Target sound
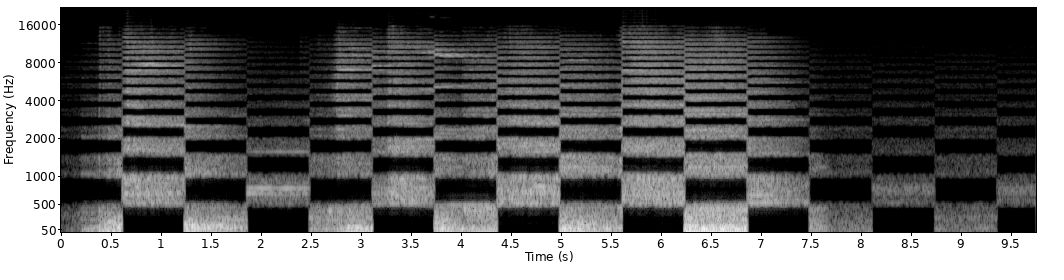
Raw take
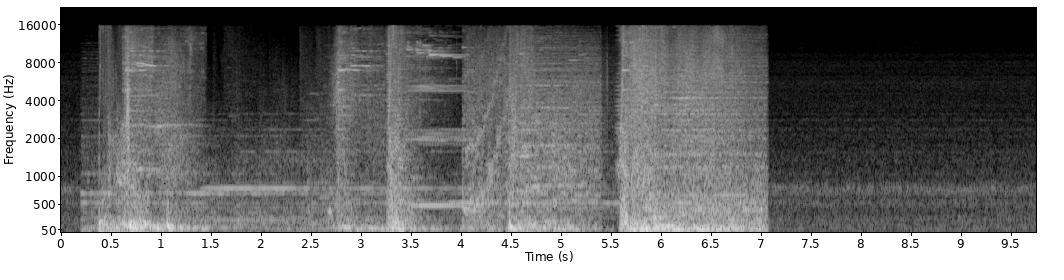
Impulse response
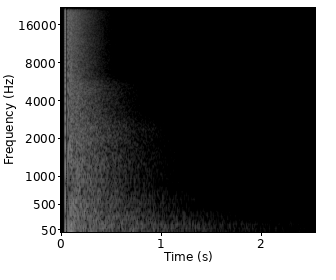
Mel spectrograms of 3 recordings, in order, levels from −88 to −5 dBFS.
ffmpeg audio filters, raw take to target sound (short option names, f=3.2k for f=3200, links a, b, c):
-filter_complex "[0:a]aeval=exprs='0.473*(cos(1*acos(clip(val(0)/0.473,-1,1)))-cos(1*PI/2))+0.0422*(cos(4*acos(clip(val(0)/0.473,-1,1)))-cos(4*PI/2))+0.0473*(cos(6*acos(clip(val(0)/0.473,-1,1)))-cos(6*PI/2))':c=same[a];[1:a]atrim=start_sample=2205,afade=t=out:st=0.41:d=0.01,atrim=end_sample=18522,asetrate=25578,aresample=44100[b];[a][b]afir=irnorm=-1:irlink=0,afftfilt=real='re*gt(sin(2*PI*0.8*pts/sr)*(1-2*mod(floor(b*sr/1024/500),2)),0)':imag='im*gt(sin(2*PI*0.8*pts/sr)*(1-2*mod(floor(b*sr/1024/500),2)),0)':win_size=1024:overlap=0.75,volume=-6.5dB"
